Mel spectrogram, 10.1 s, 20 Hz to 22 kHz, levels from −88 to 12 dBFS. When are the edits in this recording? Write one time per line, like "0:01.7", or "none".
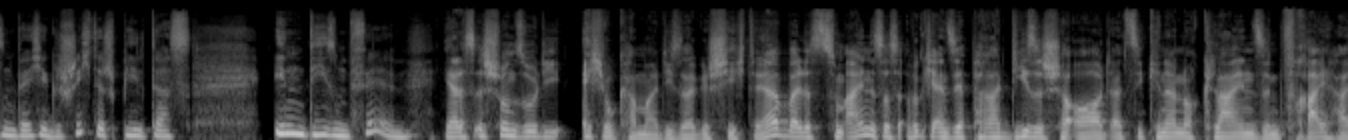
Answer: none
